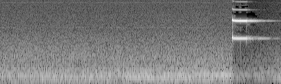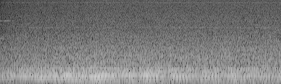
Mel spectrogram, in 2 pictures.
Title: Alarm System Beeping Sound?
